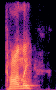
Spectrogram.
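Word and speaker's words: Kahnle: Anyway, the reason I'm saying that is because of the Montas stuff, but also this, relievers, Tommy, I believe it's, is it Con? How do you pronounce Conley? Conley, yeah.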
